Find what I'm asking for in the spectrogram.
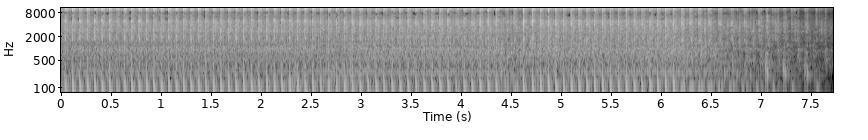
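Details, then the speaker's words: Murray riding tractor single-cylinder engine, remounted properly after being held by one bolt, with brand new starter: even idle thumps, then winds down and stops cleanly; former bang at shutdown gone. "So no noise when it shuts off. That is a brand new starter as well."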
